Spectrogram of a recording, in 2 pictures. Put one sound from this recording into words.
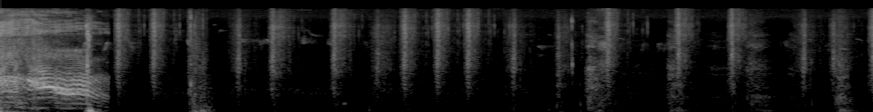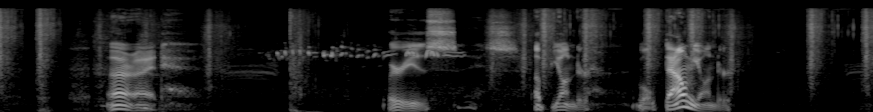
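Footsteps crunch steadily over rocky ground.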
